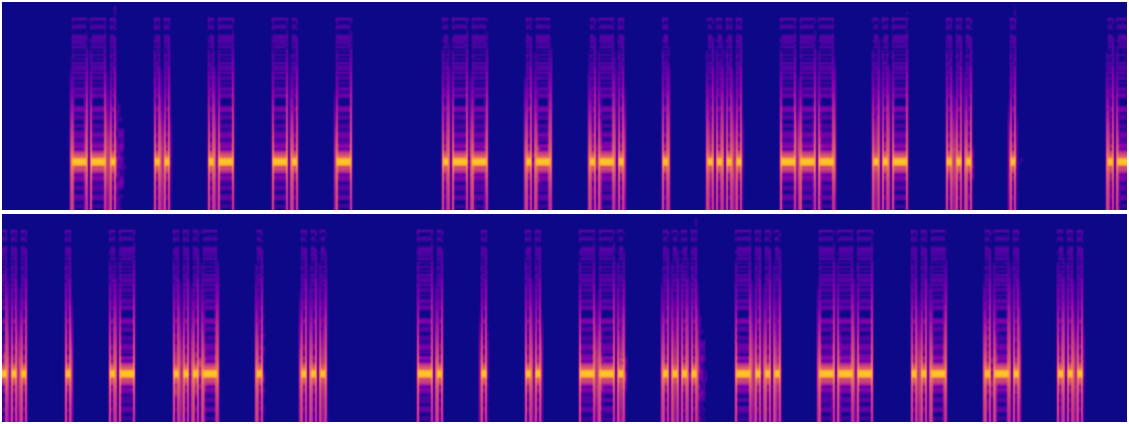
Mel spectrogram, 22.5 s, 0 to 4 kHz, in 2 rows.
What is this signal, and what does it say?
Morse code, heard as a keyed tone, about 25 wpm, spaced as for 15 wpm, 550 Hz. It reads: GIANT WAREHOUSE LEAVES NEIGHBOURS
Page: news-headlines-in-morse-code-at-15-wpm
